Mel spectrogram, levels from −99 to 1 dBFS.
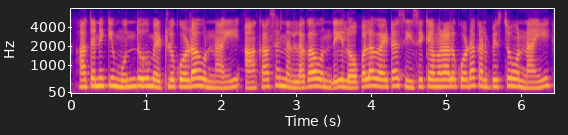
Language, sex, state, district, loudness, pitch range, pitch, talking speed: Telugu, female, Telangana, Hyderabad, -15 LUFS, 235-260 Hz, 245 Hz, 150 wpm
